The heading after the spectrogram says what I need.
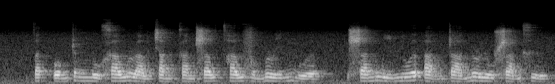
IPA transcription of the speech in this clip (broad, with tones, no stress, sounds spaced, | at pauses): t̪ a˨˩ t̚ ʔ o˨˩˦ ŋ ʈ ə˧ ŋ n u˨˩˨ x a˧˥ w ɹ a˨˩˦ w c a˨˩ ŋ k a˨˩ n ʂ a˧˥ w t̪ʰ a˧˥ w v ə˨˩˦ m ɹ i˧˥ n m u˨˩ ə̯ | ʂ a˧˥ n w i˨˩˨ ɲ u˧˥ ə̯ ʔ a˨˩˨ ŋ ʈ a˨˩˦ n ɹ ɨ˨˩ w ʂ a˨˩˦ n x ɨ˨˩˨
